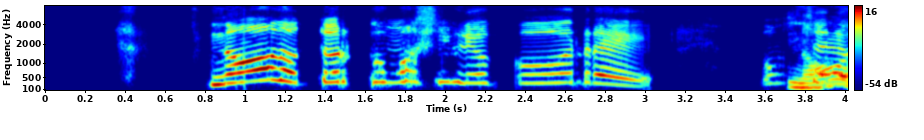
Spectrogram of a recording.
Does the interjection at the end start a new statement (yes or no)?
yes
